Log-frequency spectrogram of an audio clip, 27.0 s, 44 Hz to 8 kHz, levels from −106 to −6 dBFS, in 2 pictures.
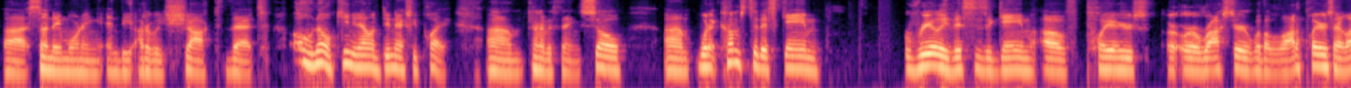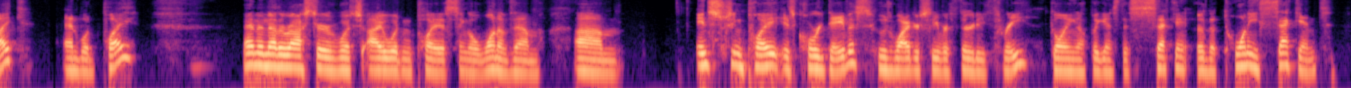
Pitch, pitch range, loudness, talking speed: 130 Hz, 125-155 Hz, -21 LUFS, 175 wpm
